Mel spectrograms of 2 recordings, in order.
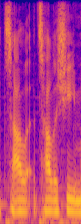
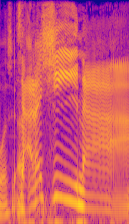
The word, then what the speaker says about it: Tsarichina: And this is what kind of allures me about the Talashima Hole, or the, I forget how to say it, so Tsarichina.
